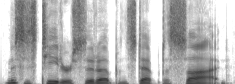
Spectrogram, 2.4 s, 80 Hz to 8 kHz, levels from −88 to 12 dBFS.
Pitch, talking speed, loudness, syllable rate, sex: 135 Hz, 180 wpm, -16 LUFS, 5.2 syllables/s, male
